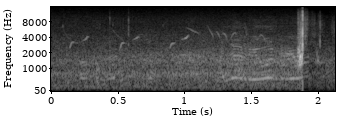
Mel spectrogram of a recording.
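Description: A single sharp whip crack near the end.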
